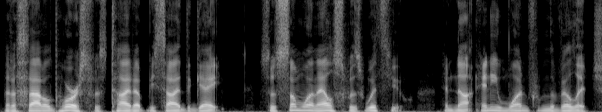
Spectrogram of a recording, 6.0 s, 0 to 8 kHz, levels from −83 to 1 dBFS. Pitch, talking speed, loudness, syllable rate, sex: 100 Hz, 240 wpm, -20 LUFS, 6.4 syllables/s, male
